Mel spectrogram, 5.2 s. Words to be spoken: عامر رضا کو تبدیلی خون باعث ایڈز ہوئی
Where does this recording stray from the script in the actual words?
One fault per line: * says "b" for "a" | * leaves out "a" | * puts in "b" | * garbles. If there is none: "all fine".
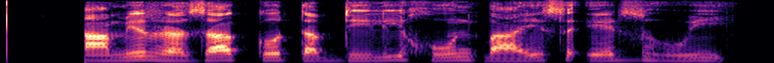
all fine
